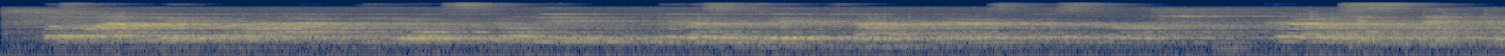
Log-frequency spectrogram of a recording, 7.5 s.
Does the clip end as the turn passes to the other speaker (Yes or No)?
Yes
